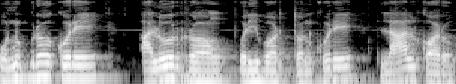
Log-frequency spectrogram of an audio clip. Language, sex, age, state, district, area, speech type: Bengali, male, 30-45, West Bengal, North 24 Parganas, rural, read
